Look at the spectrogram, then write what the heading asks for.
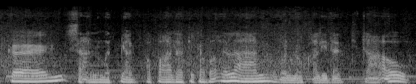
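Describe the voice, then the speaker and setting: A man's voice: mid-range voice, expressive, normal speed, natural voice. A man playing an easygoing, advice-giving fellow in an Ilocano radio drama comedy, with an earnest manner and an Ilocano accent. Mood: earnest, advising. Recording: music bed under the voice.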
